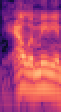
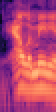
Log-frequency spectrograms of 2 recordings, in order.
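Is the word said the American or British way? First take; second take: British; British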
